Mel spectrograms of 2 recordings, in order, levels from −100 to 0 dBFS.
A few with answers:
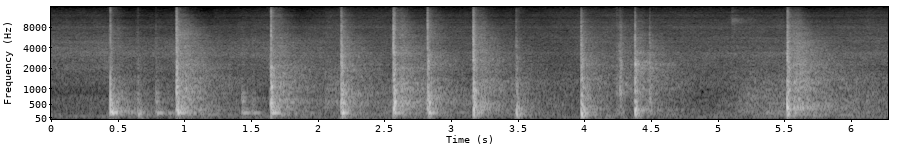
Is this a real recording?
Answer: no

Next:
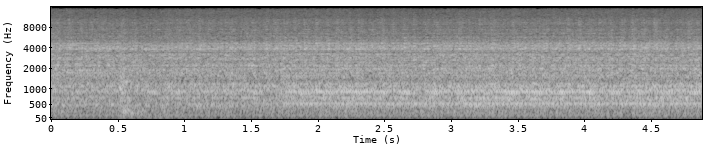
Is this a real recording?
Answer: yes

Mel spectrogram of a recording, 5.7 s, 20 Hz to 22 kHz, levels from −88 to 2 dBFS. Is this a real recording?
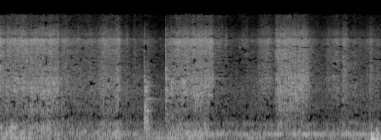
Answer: yes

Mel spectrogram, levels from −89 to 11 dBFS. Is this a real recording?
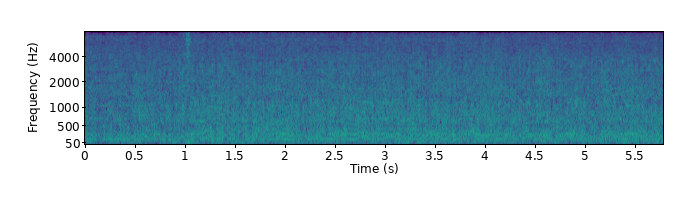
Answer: no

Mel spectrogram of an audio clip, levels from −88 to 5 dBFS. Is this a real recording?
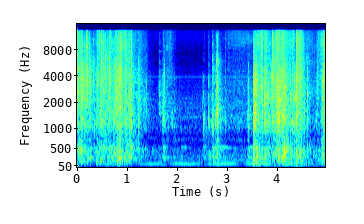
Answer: yes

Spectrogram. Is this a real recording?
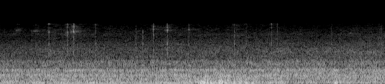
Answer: yes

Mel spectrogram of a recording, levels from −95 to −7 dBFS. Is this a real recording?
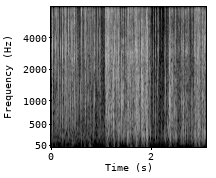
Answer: yes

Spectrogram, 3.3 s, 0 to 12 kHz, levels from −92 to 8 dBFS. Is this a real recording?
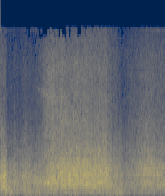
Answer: yes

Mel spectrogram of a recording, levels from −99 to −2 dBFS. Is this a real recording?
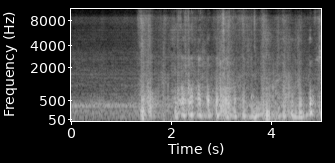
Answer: no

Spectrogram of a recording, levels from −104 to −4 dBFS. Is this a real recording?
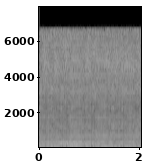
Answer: no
